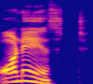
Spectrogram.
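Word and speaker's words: honest: এইচটা এখানে কি হয়? এইচটা উজ্য থাকে। এইচ এর সাউন্ডটা সাইলেন্ট থাকে। সাইলেন্ট। এইচ এ সাউন্ডটা কি থাকে? না তো সাইলেন্ট থাকে।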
